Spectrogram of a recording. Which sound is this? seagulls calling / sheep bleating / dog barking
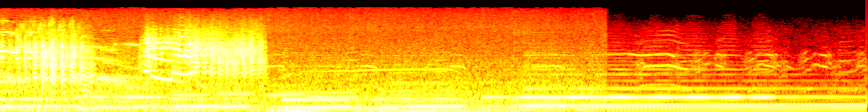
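seagulls calling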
